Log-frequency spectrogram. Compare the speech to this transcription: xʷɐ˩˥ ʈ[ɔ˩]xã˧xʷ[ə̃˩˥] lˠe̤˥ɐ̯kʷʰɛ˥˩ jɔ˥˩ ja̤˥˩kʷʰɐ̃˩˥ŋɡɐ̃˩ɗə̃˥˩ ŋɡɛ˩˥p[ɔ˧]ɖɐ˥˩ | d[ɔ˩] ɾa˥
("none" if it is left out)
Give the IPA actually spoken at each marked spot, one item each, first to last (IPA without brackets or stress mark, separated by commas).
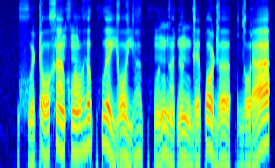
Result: ɔ˩˥, ə̃˧, ɔ˥˩, ɔ˩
